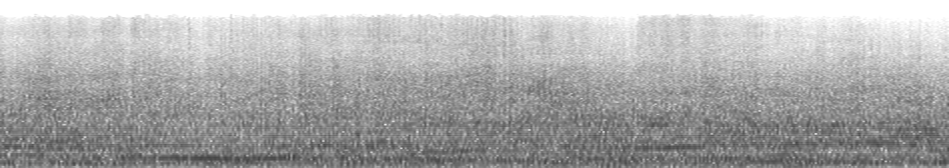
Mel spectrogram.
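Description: A crowd cheers nearby.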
